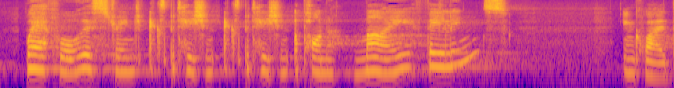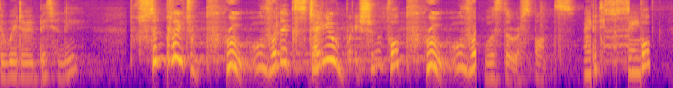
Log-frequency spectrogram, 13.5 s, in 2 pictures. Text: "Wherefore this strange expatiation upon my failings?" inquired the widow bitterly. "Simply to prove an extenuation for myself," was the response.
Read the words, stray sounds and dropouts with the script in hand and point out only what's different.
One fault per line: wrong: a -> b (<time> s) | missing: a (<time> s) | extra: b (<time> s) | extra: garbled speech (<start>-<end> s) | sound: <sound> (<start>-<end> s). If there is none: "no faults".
extra: expatiation (2.2 s)
wrong: myself -> prove (10.7 s)
extra: garbled speech (12.6-13.3 s)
